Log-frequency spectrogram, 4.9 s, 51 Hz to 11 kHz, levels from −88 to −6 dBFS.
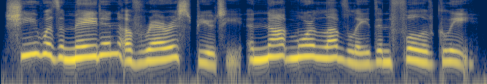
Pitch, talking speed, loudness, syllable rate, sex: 255 Hz, 185 wpm, -16 LUFS, 4.3 syllables/s, female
